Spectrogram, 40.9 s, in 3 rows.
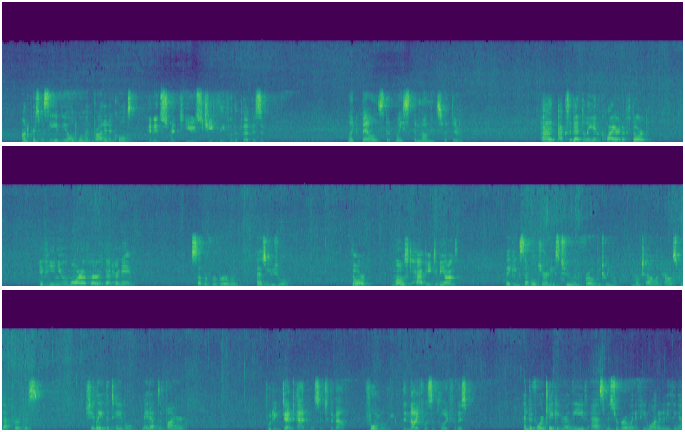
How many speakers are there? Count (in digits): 4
